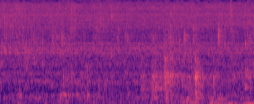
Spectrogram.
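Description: Cool tap water runs steadily into a sink while a makeup brush is washed, a continuous close splashing hiss with small irregular spatters.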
